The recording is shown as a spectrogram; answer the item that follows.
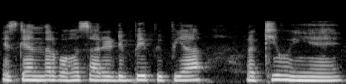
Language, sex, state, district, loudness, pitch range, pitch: Hindi, female, Uttar Pradesh, Lalitpur, -12 LUFS, 185-200 Hz, 190 Hz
